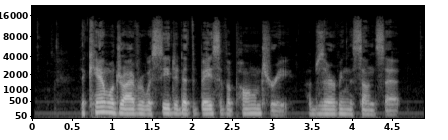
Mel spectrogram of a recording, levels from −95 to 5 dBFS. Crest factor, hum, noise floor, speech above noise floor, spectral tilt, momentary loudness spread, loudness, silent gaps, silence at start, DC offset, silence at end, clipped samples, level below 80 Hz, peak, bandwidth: 18 dB; none; -63 dBFS; 33 dB; -5.5 dB/octave; 13 LU; -30 LUFS; none; 0.6 s; under 0.1%; 0.35 s; under 0.1%; -64 dBFS; -12 dBFS; 14.5 kHz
